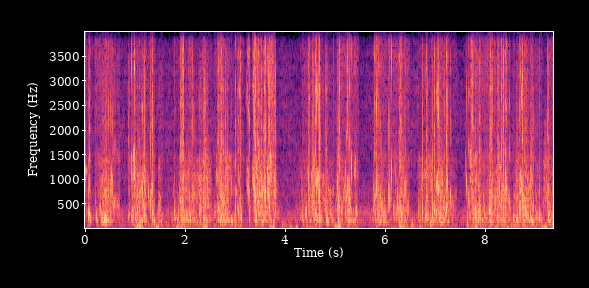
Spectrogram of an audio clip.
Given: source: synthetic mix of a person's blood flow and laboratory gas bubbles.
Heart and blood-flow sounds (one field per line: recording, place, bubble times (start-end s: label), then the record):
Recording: Doppler ultrasound of blood flow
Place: subclavian vein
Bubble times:
0.00-0.14 s: bubbles
0.18-0.70 s: bubbles
0.84-1.56 s: bubbles
1.75-2.53 s: bubbles
2.57-3.17 s: bubbles
3.21-3.84 s: bubbles
4.29-4.97 s: bubbles
5.00-5.47 s: bubbles
5.74-6.50 s: bubbles
6.62-7.43 s: bubbles
7.59-9.15 s: bubbles
9.24-9.38 s: bubbles
From the record:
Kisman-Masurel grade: 444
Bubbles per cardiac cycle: continuous sound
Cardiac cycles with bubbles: 100%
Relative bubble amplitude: maximal (0.775 to 0.999)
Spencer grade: 4 (maximum detectable bubble signal sounding continuously throughout systole and diastole of every cardiac period, and overriding the amplitude of the normal cardiac signals)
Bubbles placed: anywhere in the cardiac cycle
